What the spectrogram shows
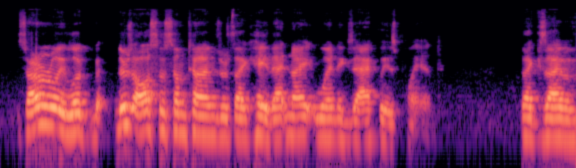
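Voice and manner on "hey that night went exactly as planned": usual speaking voice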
